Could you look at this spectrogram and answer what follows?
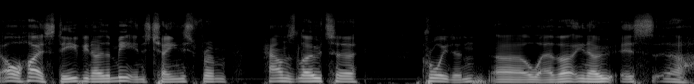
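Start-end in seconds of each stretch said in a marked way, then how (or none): none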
